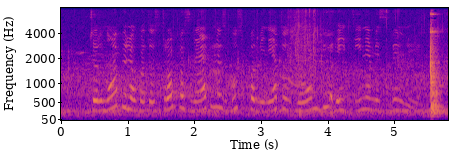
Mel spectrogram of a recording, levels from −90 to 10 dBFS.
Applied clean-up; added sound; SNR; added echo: none; Chirp, tweet; 0 dB; reverberation time 1.1 s.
